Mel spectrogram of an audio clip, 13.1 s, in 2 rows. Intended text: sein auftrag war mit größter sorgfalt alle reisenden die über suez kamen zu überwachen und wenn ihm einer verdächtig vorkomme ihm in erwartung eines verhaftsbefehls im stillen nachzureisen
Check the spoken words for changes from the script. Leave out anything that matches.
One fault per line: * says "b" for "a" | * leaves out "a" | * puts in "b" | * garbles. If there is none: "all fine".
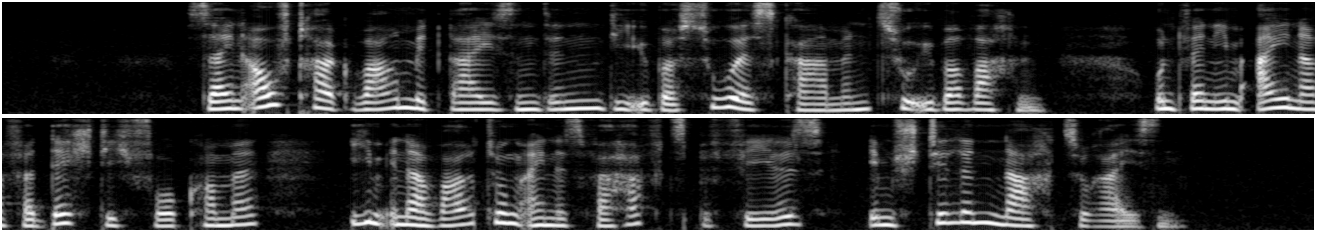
* leaves out "größter sorgfalt alle"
